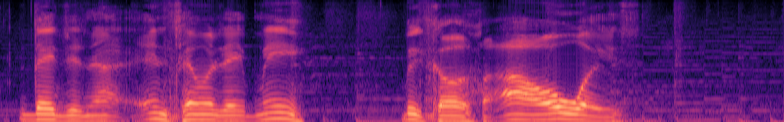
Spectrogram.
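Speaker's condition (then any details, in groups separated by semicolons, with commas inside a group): Multiple sclerosis; affects left side and voice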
